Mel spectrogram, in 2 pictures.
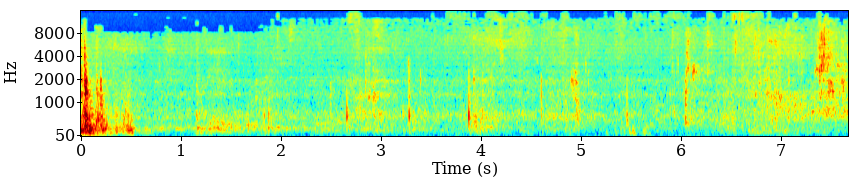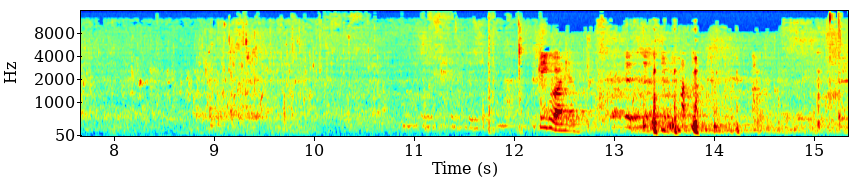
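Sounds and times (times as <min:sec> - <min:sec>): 
water splashing as person wades into a baptism pool: 0:02.6 - 0:11.6
laughter: 0:12.8 - 0:15.3.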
